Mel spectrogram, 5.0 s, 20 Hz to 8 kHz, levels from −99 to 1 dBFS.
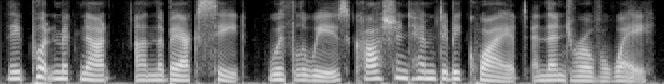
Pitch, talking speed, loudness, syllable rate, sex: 185 Hz, 215 wpm, -18 LUFS, 5.7 syllables/s, female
